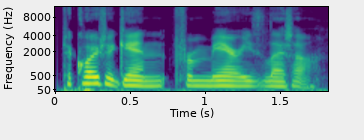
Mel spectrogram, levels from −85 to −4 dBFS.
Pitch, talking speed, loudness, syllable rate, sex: 165 Hz, 195 wpm, -18 LUFS, 5.8 syllables/s, female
